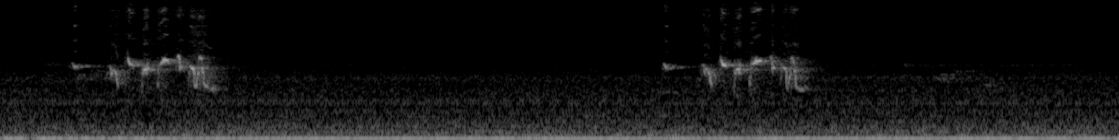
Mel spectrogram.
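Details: Wild-caught first-moult birds from the Mandali crossing area give two quick, sharp chirping phrases about three seconds apart, each a tumbling cluster of bright notes, against a steady low mechanical hum.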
